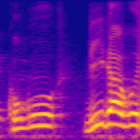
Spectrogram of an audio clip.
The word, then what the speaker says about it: 고구려: 고구려. 근데 고구리라고 읽어야 된다.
